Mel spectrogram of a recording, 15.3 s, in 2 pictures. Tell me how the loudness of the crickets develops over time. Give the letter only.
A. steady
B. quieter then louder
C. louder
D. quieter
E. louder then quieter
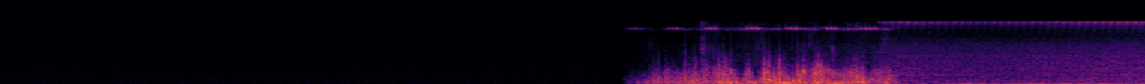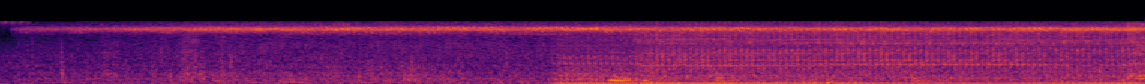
C.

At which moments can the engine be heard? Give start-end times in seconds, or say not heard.
11.2-15.2.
